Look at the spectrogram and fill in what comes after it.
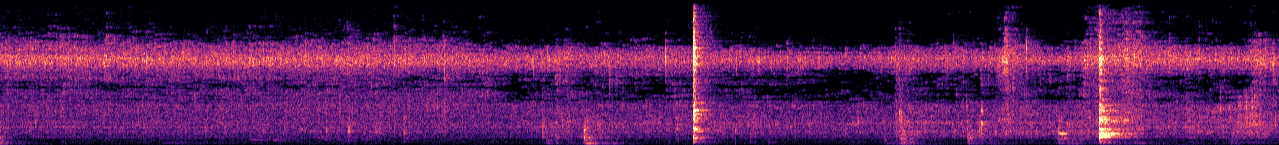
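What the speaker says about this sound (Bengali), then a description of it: "এবার এই ভাজা মাছের মাথাগুলি দিয়ে দেব।" Fried fish heads go into a pan of cooked-down spice masala, bringing a soft, low sizzle with a few sharp clinks and scrapes from the spatula, fairly quiet and close.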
